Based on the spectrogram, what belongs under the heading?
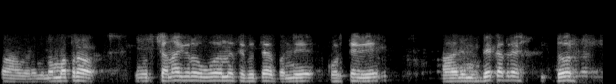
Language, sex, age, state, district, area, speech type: Kannada, male, 30-45, Karnataka, Kolar, rural, conversation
